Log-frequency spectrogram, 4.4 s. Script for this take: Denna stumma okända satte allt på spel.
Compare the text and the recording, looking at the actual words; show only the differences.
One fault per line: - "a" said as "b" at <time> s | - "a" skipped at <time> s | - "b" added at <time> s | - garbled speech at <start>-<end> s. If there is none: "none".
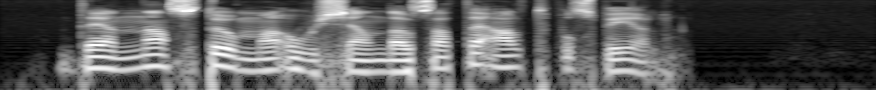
none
